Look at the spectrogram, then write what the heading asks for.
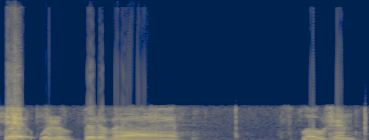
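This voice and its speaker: A man's voice: medium pitch, unhurried, clean tone, narrow, tinny audio. A young man making wisecracks and commentary among friends in a basement. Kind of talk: casual joking among friends.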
